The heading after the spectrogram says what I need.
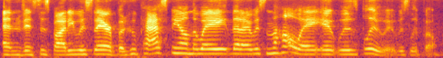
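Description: A woman's voice: fairly high pitch, fast, slight background noise. A woman in casual game chat, insistently explaining what she saw and accusing another player.

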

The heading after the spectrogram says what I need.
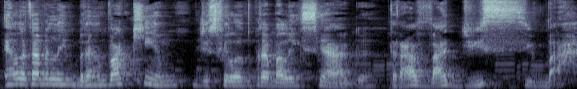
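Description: A man's voice: on the high side, measured pace, a little mellow, echoey room, faint music behind. A man with a Brazilian Portuguese accent giving campy, theatrical comedic commentary on fashion runway walks, breaking into shrieks and exclamations. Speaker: YouTuber host.

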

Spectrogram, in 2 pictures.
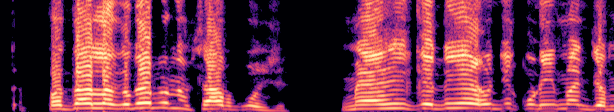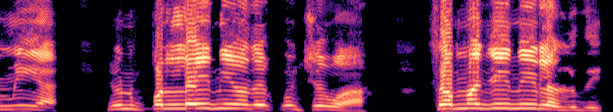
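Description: A woman as a bossy scheming mother, nagging, high-pitched, middle-aged. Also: quick pace, no room sound, far from the mic, lightly acted. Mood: scolding. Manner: nagging, scolding. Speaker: mother on the phone. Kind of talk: scripted family skit.

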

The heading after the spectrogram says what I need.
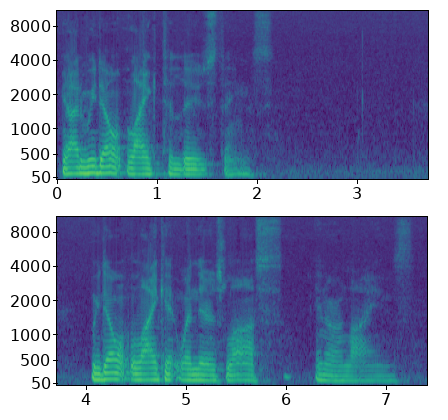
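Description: A man in his sixties with a Midwestern American accent, preaching a sermon in a small church and reading scripture at a measured pace. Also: on the low side, level tone, dark tone. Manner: measured, reads scripture aloud from a booklet. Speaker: pastor.

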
